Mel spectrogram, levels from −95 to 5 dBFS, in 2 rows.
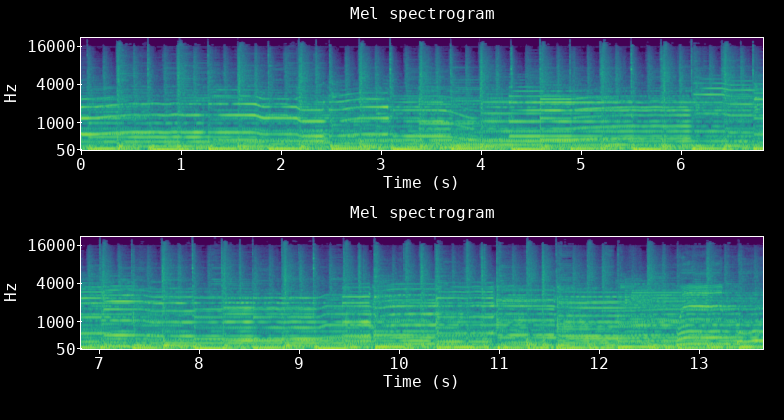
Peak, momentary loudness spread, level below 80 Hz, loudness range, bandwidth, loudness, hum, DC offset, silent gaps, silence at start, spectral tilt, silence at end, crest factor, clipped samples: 0 dBFS; 2 LU; -18 dBFS; 1 LU; 18.5 kHz; -13 LUFS; none; under 0.1%; none; 0 s; -6 dB/octave; 0 s; 12 dB; under 0.1%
